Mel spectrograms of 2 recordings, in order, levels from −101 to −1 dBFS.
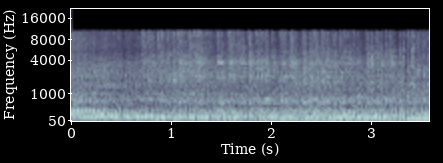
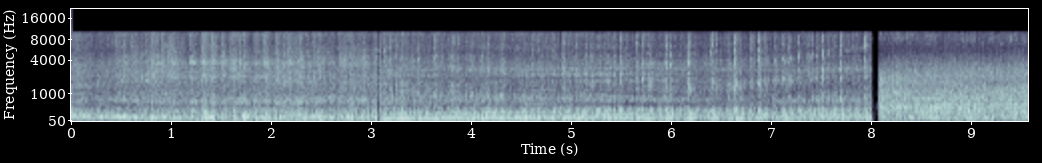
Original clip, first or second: first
